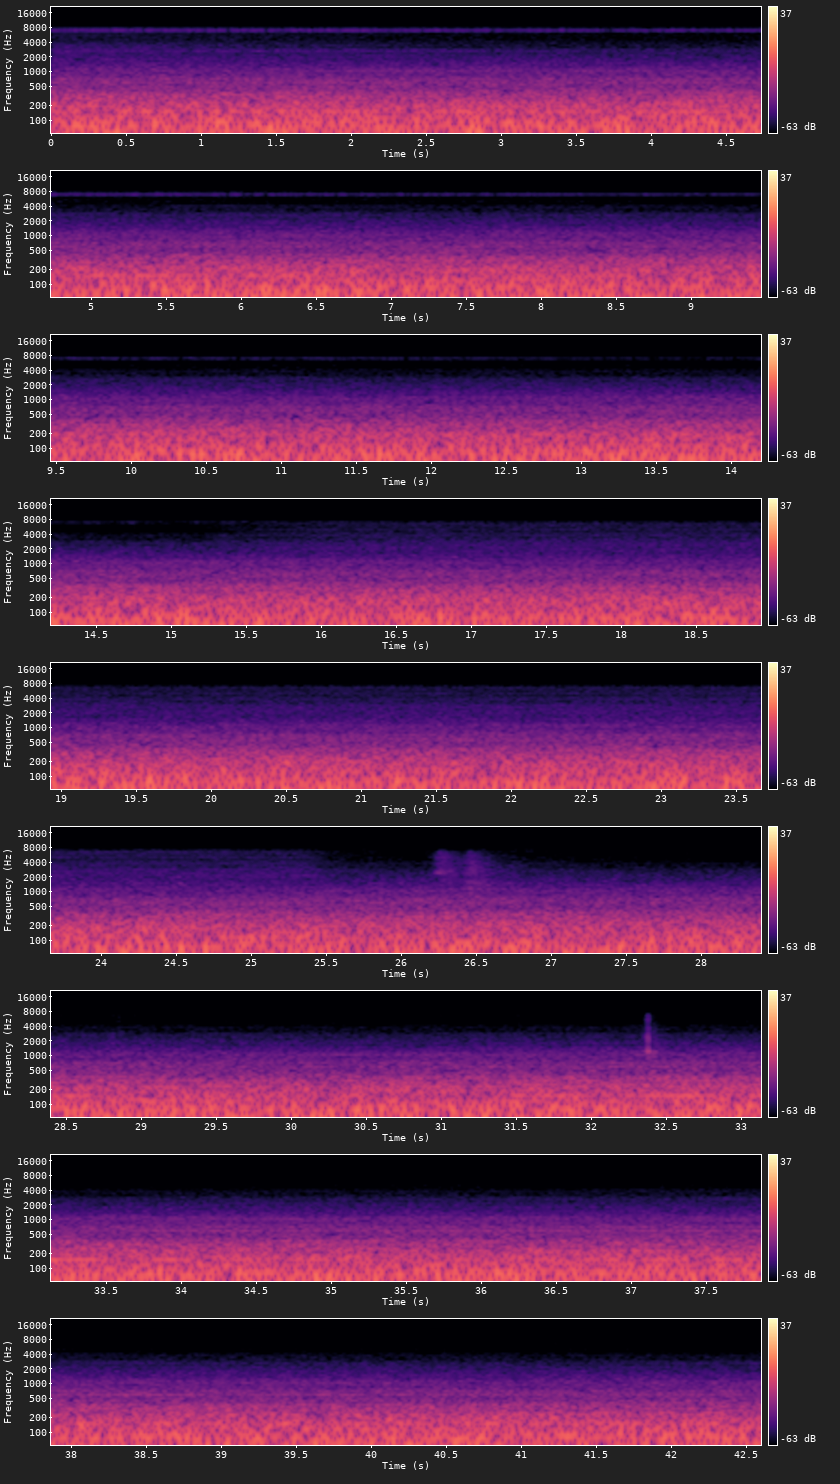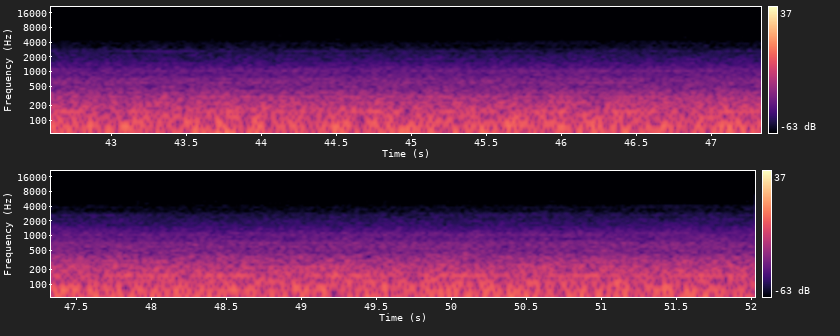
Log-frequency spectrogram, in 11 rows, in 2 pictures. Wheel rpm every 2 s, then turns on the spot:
0, 0, 0, 0, 0, 0, 0, 0, 0, 0, 0, 0, 0, 0, 0, 0, 0, 0, 0, 0, 0, 0, 0, 0, 0, 0.
none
